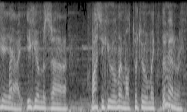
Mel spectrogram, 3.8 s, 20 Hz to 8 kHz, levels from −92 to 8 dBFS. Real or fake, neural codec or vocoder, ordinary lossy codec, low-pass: real; none; none; 7.2 kHz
